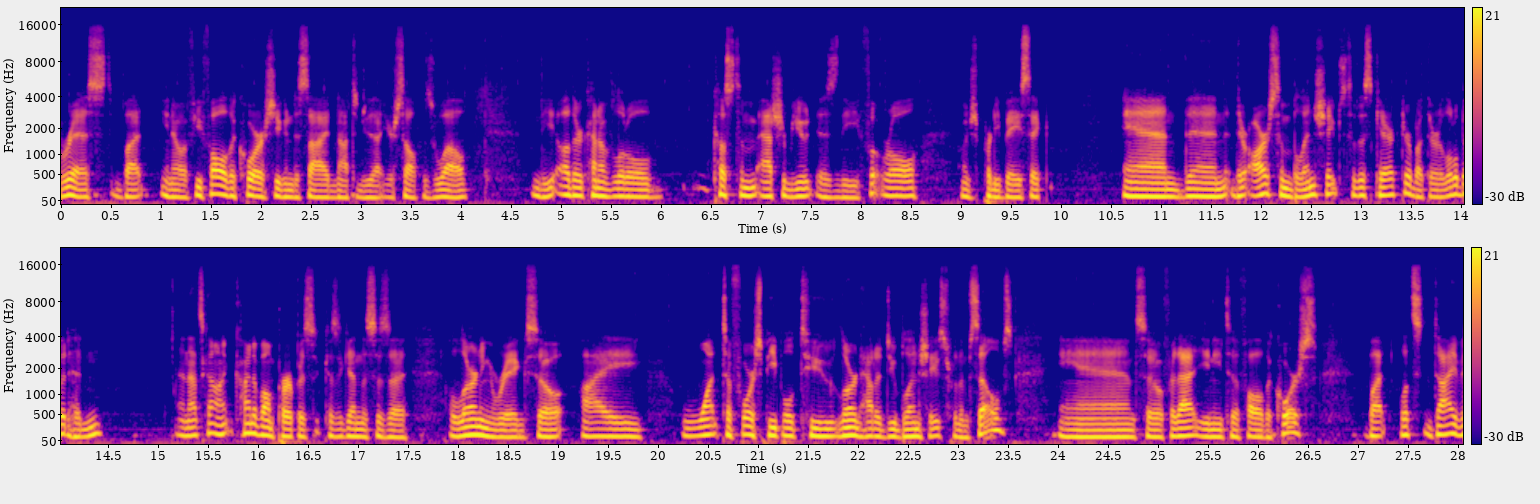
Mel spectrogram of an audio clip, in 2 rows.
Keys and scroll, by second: 0.0 super+z, 11.8 super+z, 13.8 super+z, 14.3 super+z, 14.6 super+z, 15.0 super+z, 15.3 super+z, 15.7 super+z, 16.0 super+z, 16.4-17.0 super+z, 17.1 super+z, 17.5 super+z, 17.8-20.3 super+z.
